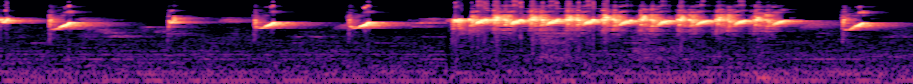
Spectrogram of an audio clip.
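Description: Olive-backed sunbird giving high, thin descending chips repeated about once a second, then a fast run of sharp twittering notes, then a final chip.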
